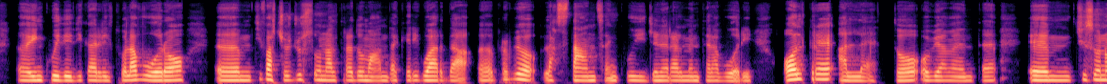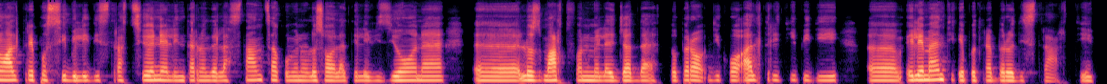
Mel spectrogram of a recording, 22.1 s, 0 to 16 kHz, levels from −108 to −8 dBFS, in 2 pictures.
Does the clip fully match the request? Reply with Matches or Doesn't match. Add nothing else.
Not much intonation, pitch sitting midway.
Matches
